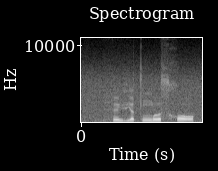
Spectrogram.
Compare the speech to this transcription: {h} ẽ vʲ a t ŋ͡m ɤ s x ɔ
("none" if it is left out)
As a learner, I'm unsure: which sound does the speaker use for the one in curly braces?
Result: h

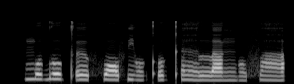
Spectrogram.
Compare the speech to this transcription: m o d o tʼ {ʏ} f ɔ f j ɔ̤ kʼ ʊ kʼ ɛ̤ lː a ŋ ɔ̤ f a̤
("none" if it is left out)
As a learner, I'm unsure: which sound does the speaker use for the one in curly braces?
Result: ʏ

